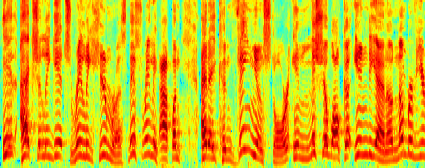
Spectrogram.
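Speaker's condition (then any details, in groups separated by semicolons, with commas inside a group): No condition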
